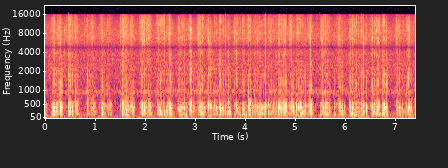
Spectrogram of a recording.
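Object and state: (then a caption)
Woven fabric pillow. Long natural fingernails on one hand scratch a soft, stuffed, brown textured woven-fabric cushion. A steady run of quick, scratchy rustling strokes comes in rhythmic bursts, with a muffled, papery grain concentrated in the low-mid range.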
